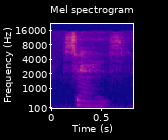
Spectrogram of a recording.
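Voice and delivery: ordinary delivery

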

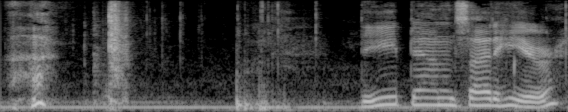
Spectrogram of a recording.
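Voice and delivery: ordinary delivery

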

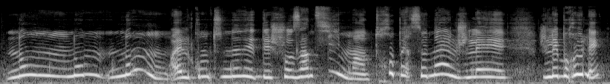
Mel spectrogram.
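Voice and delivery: high-pitched, panicky excuses; high, agitated denial that stumbles and restarts; flustered woman protesting. A narrator's reading. Flustered woman refuses, lying.

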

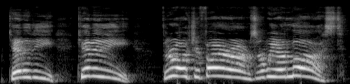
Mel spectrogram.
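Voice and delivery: very high, loud frantic yell; desperate shout. A narrator's reading. Doctor yelling at Kennedy to dump guns, frantic high shout. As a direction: scream the order before they crash. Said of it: "shouted the doctor".

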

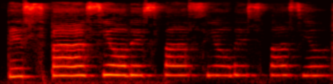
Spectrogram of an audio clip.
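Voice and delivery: high, drawn-out, fading despacio; slow. Shown as a demonstration. Teacher showing despacio slowly in a high voice. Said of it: "fast and slow".

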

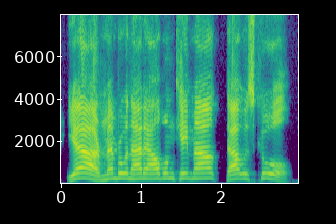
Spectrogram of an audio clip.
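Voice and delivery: high, casual rock-fan voice; regular rock listener. Acted. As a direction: play an ordinary music fan reminiscing. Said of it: "what you would normally say".

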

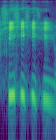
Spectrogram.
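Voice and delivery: put-on high giddy kid squeal; little kid giggle. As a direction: squeal like an excited child. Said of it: "I feel like a little kid that's like".

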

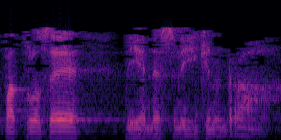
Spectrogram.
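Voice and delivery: very soft, tender plea to Peter; barely above a breath, asking with love; hushed tender Jesus. Acted. Jesus tenderly asking Peter, very soft and low.

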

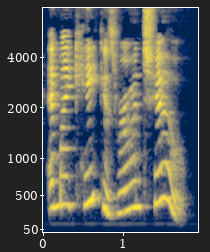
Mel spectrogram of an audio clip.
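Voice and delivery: high, loud complaining shout; angry shout. A narrator's reading. Emily furious about her ruined cake, high angry shout. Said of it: "she shouted".

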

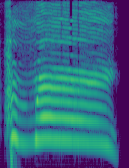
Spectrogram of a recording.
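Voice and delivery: very high, loud hooray; children's jubilant cheer. A narrator's reading. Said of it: "cheered Peppa and Susie".

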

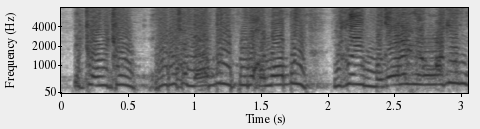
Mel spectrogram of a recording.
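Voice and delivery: fast, high-pitched nagging; scolding parent. Acted. Angry parent scolding the child who greeted them, nagging. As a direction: rattle off a peeved telling-off.

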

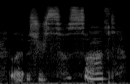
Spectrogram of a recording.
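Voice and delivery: soft breathy whisper, close; intimate whisper. Acted. Kissing her new coworker, whispering softly. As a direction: breathe it against their lips.

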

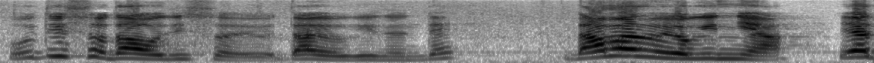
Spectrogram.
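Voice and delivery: ordinary talk, nothing marked

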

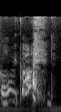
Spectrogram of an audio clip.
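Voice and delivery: high-pitched mock dismay; shocked reaction. Girlfriend recalling her shock at boyfriend's lyric, high-pitched dismay.

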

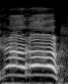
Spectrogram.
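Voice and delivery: high yelp of protest; mock protest cry. Mimicking Vinicius protesting to the referee, high yelps. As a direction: mimic a player's whiny protest. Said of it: "protestando y manoteando así".

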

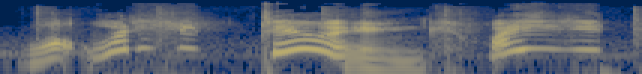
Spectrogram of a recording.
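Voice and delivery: high startled disbelief; startled surprise. Real, not acted. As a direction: react in shock at the screen. Character misbehaving in game.

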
